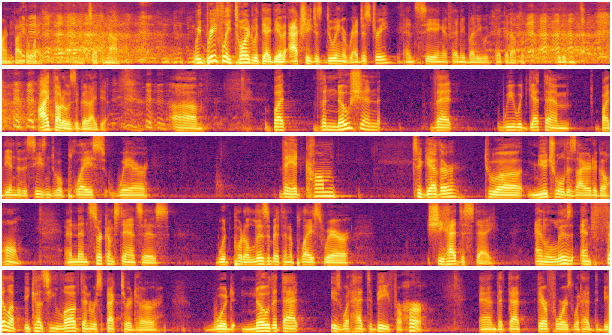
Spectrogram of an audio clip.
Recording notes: Recorded at ATX Television Festival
